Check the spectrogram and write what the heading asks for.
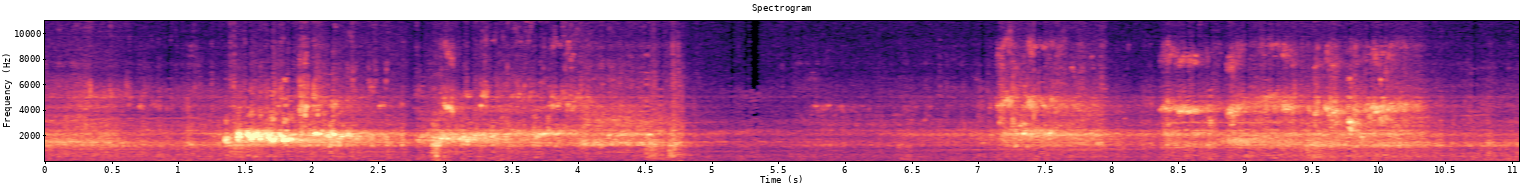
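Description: Go-kart lapping a smooth indoor track, heard from on board: tyres squealing through the corners, with mechanical rattle. The sound is loudest about a second and a half in, eases off in the middle and swells again in the second half.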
